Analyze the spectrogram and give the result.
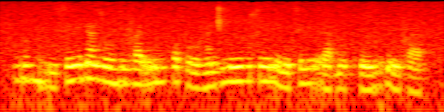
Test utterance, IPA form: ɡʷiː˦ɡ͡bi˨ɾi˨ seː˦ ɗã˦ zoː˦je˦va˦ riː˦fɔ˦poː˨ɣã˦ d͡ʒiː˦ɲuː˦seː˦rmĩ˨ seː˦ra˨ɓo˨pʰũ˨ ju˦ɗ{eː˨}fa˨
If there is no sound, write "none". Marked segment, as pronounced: eː˨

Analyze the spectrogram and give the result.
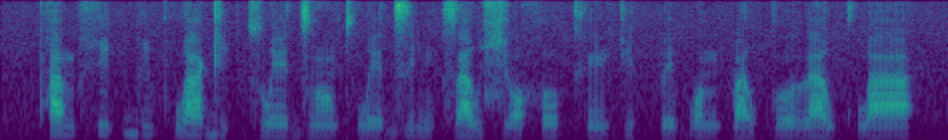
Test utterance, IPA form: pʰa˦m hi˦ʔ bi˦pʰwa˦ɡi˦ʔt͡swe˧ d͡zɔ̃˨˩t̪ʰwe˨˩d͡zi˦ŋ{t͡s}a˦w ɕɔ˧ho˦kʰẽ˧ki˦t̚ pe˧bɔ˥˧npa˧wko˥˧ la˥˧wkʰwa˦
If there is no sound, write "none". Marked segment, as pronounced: t͡s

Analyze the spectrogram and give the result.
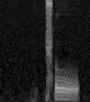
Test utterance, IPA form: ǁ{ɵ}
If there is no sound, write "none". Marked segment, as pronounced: o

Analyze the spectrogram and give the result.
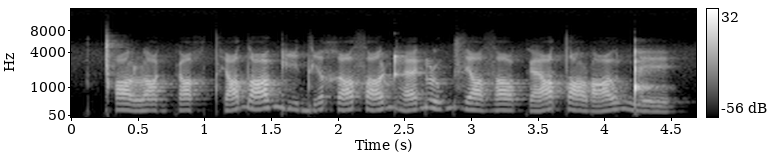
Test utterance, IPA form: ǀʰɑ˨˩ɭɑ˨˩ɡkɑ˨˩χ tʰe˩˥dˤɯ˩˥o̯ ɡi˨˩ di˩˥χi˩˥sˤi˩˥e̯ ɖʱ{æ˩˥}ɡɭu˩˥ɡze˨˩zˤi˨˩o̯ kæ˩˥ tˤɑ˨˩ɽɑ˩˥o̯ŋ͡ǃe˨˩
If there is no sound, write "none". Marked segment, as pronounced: æ˩˥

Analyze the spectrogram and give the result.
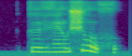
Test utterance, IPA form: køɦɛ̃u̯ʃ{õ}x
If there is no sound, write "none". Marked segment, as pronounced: o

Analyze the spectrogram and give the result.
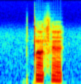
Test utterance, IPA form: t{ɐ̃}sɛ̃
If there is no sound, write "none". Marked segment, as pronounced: ɐ̃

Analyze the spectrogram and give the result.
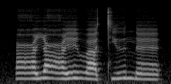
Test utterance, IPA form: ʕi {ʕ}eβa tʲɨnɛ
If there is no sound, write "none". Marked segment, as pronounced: ʕ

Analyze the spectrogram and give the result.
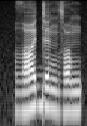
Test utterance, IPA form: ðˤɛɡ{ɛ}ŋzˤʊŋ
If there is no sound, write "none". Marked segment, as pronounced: ɛ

